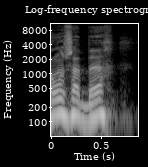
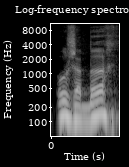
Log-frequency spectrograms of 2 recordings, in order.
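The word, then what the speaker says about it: Ons Jabeur: A Iga Swiatek e a Onja Burr, Onja Jabur, aí você escolhe a pronúncia em francês, que chegou à final com ela e foi derrotada pela Iggs Viontech.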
